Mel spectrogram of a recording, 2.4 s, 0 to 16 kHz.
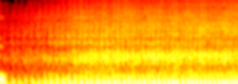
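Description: KTM Duke 390's single-cylinder engine running with an even, rapid pulse, growing louder over the first second.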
